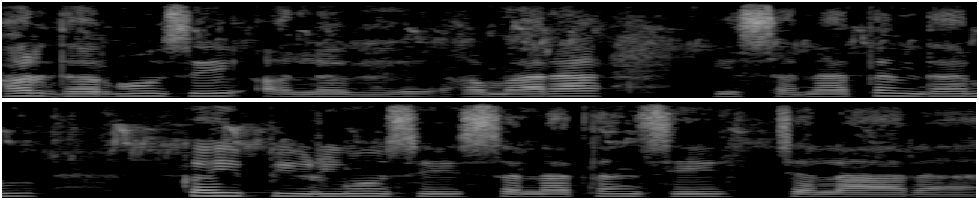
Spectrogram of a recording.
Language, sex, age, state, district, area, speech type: Hindi, female, 45-60, Uttar Pradesh, Ghazipur, rural, spontaneous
